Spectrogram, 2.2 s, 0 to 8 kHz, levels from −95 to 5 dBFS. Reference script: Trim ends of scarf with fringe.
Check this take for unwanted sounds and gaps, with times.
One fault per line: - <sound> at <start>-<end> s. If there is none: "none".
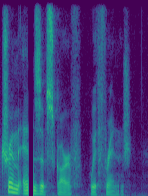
- dropout at 0.4-0.5 s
